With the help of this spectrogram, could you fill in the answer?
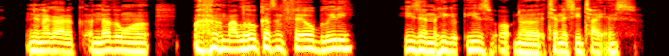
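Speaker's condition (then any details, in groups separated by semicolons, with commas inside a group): No condition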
